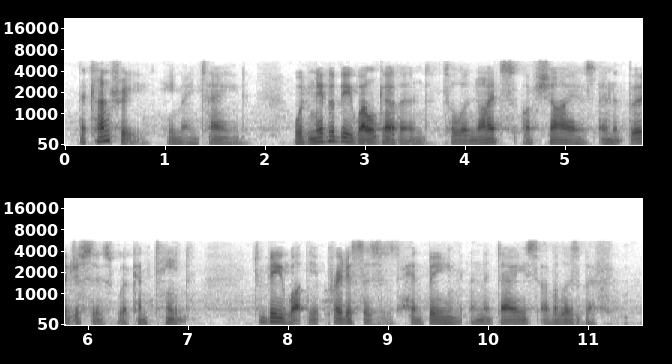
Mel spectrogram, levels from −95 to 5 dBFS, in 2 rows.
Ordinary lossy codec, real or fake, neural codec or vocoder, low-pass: Opus, 64 kbps; fake; codec, 16 kHz in and 24 kHz out, 1.1 kbps, FireRedTTS-2 codec; 5.4 kHz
